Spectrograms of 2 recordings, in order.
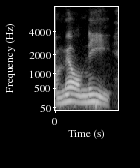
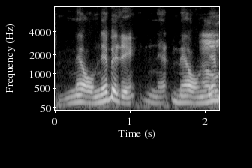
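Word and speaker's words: Melniboné: see Mel know how did I used to pronounce male knee oh yeah Mel knee yeah in n-e-e Mel knee bow boney she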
